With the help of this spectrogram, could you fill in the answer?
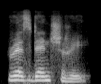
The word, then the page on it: Residentiary: Indian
